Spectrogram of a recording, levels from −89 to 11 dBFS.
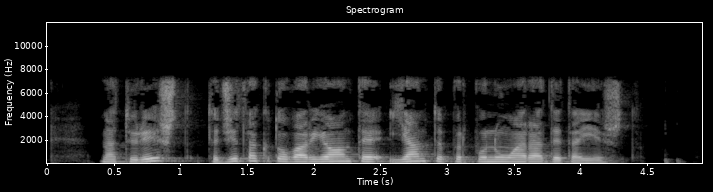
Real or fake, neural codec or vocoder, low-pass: real; none; 7.2 kHz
